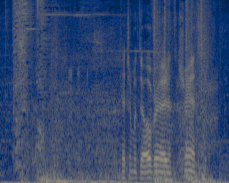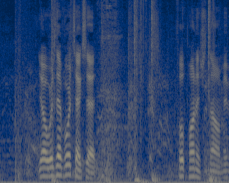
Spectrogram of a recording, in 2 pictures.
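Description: Punches and kicks land with sharp thuds and thwacks.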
